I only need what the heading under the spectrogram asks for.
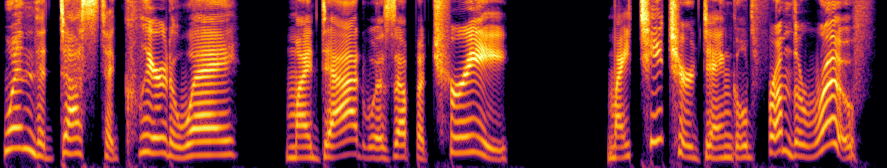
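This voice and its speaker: Animated, high-voiced woman reading a storybook. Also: a little slow, dry recording, studio quality. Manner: theatrical, storytelling delivery with emphatic rhyme. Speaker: children's book narrator. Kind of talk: expressive read-aloud of a rhyming picture book.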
